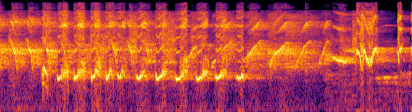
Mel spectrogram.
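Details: White-rumped shama singing to provoke other shamas into song: a fast run of repeated short chirped notes, then higher whistled and buzzy phrases sliding up and down.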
